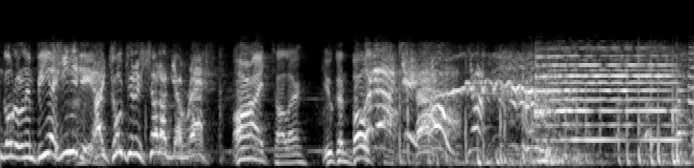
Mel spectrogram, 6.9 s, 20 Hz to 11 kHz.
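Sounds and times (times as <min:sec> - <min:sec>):
speech: 0:00.0 - 0:05.5
frightened horse neighing and rearing: 0:04.2 - 0:06.2
agitated horse snorting: 0:04.7 - 0:06.0.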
